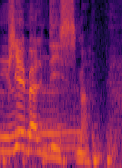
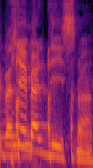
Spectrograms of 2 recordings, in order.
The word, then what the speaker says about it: piébaldisme: Qu'appelle-t-on le piébaldisme?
